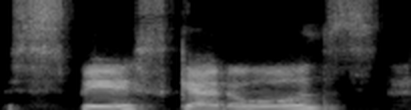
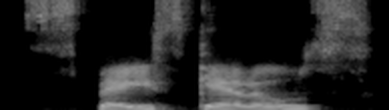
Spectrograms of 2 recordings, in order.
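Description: First: Slow American accent demo. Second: Slow, drawn-out Scottish-sounding demo. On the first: Showing an accent trick, slowly in an American accent. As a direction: say "space ghettos" slowly, American style. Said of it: "in American accent, if you say". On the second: Showing the trick's result, slowly with a Scottish sound. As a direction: stretch "space ghettos" until it sounds Scottish. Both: Shown as a demonstration.

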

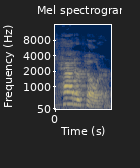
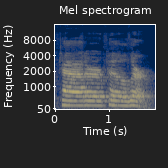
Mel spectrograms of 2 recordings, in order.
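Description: First: Said in the usual way. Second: Caterpillar drawn out slowly, syllable by syllable; slow syllable count. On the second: Shown as a demonstration. Teacher counting syllables for students, slow and drawn out. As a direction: stretch caterpillar into four slow beats. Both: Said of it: "let's see".

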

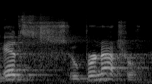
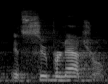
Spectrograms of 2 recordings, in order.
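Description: First: Slow, higher TV-host delivery, drawn out; TV guy impression. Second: Said in the usual way. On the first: Preacher mimics that guy on TV, slow showy voice. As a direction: stretch out "supernatural" like a man on TV. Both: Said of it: "I feel like that guy on T V".

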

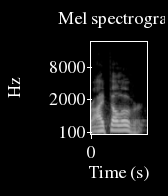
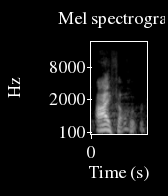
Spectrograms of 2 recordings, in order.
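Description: First: Said in the usual way. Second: "I" hit louder, as a correction; stress on I. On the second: Real, not acted. Owning up to the bike fall, stress on "I". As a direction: punch the word "I". Corrects himself on who fell.

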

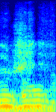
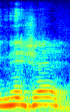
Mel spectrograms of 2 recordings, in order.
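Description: First: "megève" with a muted e in "me-"; pronounced Megève. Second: "mégève" with an é in the first syllable; pronounced Mégève. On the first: Interviewee giving the other form, pronounced Megève. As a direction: say "megève" with a schwa first. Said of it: "tout le monde dit mégève". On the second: Interviewee giving the common usage, pronounced Mégève. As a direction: say "mégève" with a clear "mé-". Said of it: "On dit mégève, mais megève". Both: Shown as a demonstration.

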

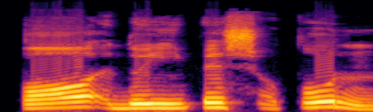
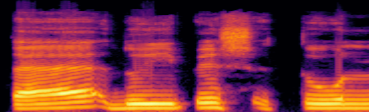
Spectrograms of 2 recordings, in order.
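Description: First: ত said heavy and thick. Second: তা said light and thin. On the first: Teacher contrasting the two ta letters for viewers, thick one. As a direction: make ত full-mouthed and heavy. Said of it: "ত হরফকে মোটাভাবে উচ্চারণ করতে হবে". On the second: Teacher contrasting the two ta letters for viewers, thin one. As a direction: keep তা light and thin, mouth not full. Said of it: "তা পাতলাভাবে উচ্চারণ করতে হবে". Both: Shown as a demonstration.

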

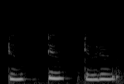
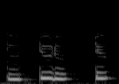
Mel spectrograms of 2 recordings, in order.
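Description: No difference in how they are said.

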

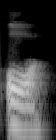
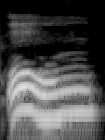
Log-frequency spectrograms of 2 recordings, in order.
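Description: First: О held as a clean single vowel; о as one steady vowel; pure о. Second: Оу said as a gliding diphthong; оу as a sliding diphthong; wrong оу. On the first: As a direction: keep о pure, no slide toward у. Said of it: "а просто о". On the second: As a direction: slide from о into у on оу. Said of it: "не оу". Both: Shown as a demonstration.

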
